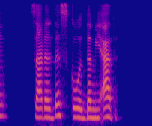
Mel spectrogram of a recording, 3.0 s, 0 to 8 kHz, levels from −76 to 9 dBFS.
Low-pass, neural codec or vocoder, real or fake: 7.2 kHz; codec, 16 kHz, about 1 kbps, DyCAST, with the encoder's durations; fake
